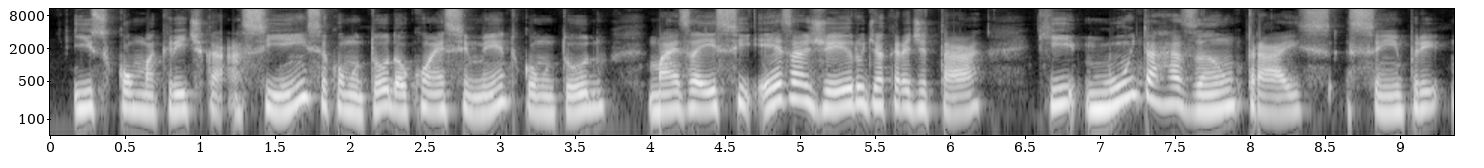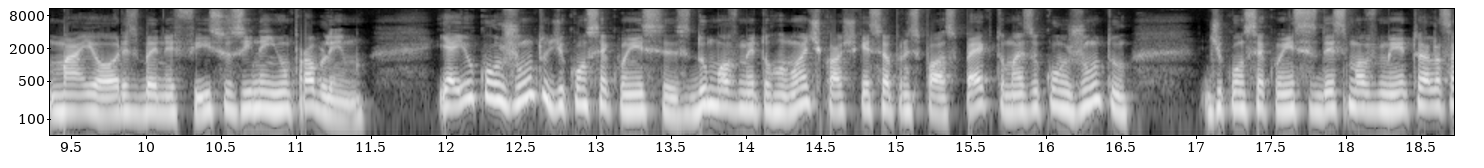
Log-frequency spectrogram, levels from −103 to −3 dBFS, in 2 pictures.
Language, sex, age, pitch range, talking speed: Portuguese, male, 20-39, 145-185 Hz, 175 wpm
